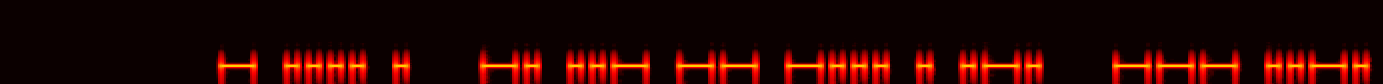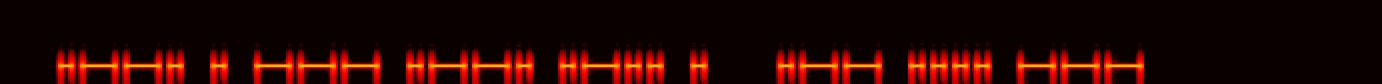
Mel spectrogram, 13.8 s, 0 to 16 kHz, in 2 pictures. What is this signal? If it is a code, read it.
Morse code, heard as a keyed tone, about 22 wpm, 700 Hz. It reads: THE NUMBER OF PEOPLE WHO
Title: Sets of 5 Words Encore 22wpm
